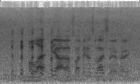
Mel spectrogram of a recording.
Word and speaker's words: Millette: It seems like you say it more French. That's the Canadian in me, I guess. I say it like Gillette. Millet?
